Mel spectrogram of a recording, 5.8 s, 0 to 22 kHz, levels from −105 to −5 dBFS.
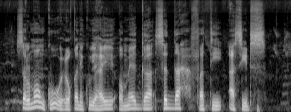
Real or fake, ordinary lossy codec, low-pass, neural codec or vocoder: real; none; none; none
